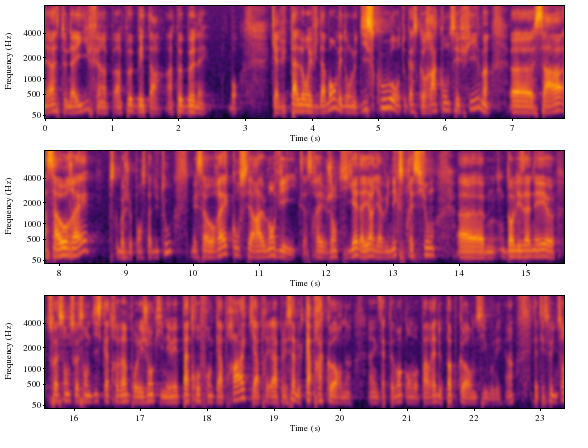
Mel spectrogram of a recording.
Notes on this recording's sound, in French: Enregistrement intégral de l'intervention. Suite à la projection du film le mercredi 5 novembre 2014 au Centre des arts d'Enghien-les-Bains.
